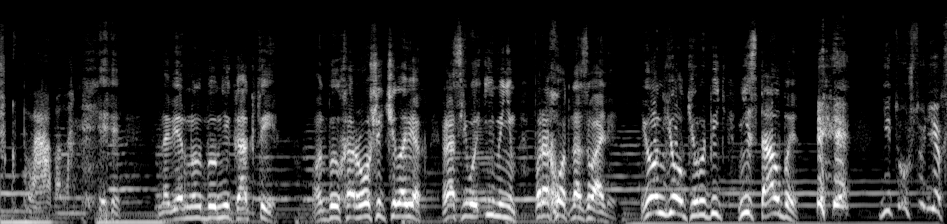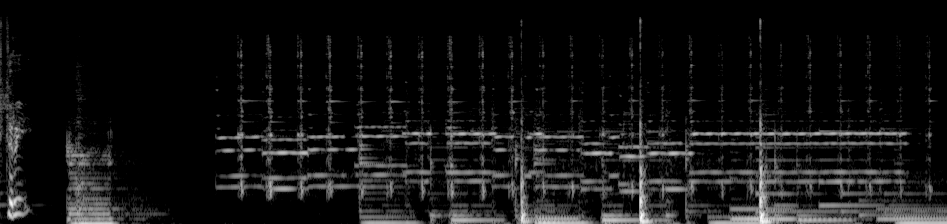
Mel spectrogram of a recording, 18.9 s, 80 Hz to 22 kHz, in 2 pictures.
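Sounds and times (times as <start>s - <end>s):
speech: 0.4s - 10.4s
clock chiming a bell-like melody: 11.6s - 18.9s.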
